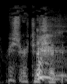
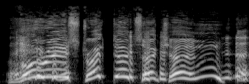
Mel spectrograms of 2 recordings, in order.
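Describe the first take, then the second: First: It is said quickly and quietly, under the breath. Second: It is said loudly, proclaimed with grandeur.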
